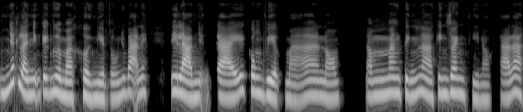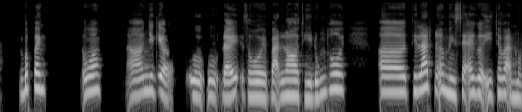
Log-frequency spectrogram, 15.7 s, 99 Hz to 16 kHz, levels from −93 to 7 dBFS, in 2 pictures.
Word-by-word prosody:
nhất 310 Hz, +12 st, +2 dB
là 255 Hz, -8 st, +7 dB
những 220 Hz, 0 st, +1 dB
cái 240 Hz, 0 st, +4 dB
người 240 Hz, 0 st, +3 dB
mà 200 Hz, -2 st, +3 dB
khởi 200 Hz, +1 st, +1 dB
nghiệp 190 Hz, -1 st, +1 dB
giống 185 Hz, +1 st, -2 dB
như 225 Hz, -, -1 dB
bạn 235 Hz, -3 st, +1 dB
ấy, 245 Hz, +1 st, -2 dB, 0.3 s
đi 255 Hz, +1 st, +2 dB
làm 205 Hz, -6 st, +6 dB
những 200 Hz, -, -5 dB
cái 200 Hz, +4 st, +3 dB
công 245 Hz, -3 st, +2 dB
việc 205 Hz, -4 st, +3 dB
mà 175 Hz, -3 st, -5 dB
á, 210 Hz, +1 st, -1 dB
nó 190 Hz, -2 st, -2 dB, 0.4 s
nó 205 Hz, -, -4 dB
mang 225 Hz, +3 st, +1 dB
tính 220 Hz, +1 st, 0 dB
là 230 Hz, -5 st, +1 dB
kinh 235 Hz, 0 st, -1 dB
doanh, 235 Hz, -1 st, +1 dB
thì 185 Hz, -2 st, -4 dB
nó 175 Hz, 0 st, -7 dB
khá 190 Hz, 0 st, -2 dB
là 245 Hz, +1 st, +1 dB, 0.3 s
bấp 265 Hz, +5 st, -2 dB
bênh, 295 Hz, -2 st, +4 dB, 0.6 s
đúng 225 Hz, -, 0 dB
không? 265 Hz, +2 st, +2 dB, 0.4 s
Đó, 210 Hz, +4 st, -4 dB
như 255 Hz, +2 st, -2 dB
kiểu 255 Hz, -, 0 dB, 0.2 s
ừ, 205 Hz, -3 st, 0 dB
ừ, 210 Hz, -, -2 dB
đấy, 200 Hz, +4 st, +2 dB
rồi 200 Hz, -1 st, +1 dB
bạn 205 Hz, 0 st, -2 dB
lo 210 Hz, 0 st, +3 dB
thì 190 Hz, -2 st, -2 dB
đúng 200 Hz, +5 st, -3 dB
thôi. 280 Hz, +1 st, +1 dB, 0.5 s
Ờ, 250 Hz, 0 st, +2 dB
thì 255 Hz, -, -2 dB
lát 300 Hz, +3 st, +2 dB
nữa 285 Hz, -, -2 dB
mình 240 Hz, -4 st, +1 dB
sẽ 230 Hz, +3 st, -2 dB
gợi 235 Hz, -1 st, 0 dB
ý 210 Hz, -, -4 dB
cho 235 Hz, -, -2 dB
bạn 215 Hz, -4 st, -1 dB
một 190 Hz, -, -4 dB
220 Hz, 220 wpm, -26 LUFS, 200-245 Hz, 0.6 s, là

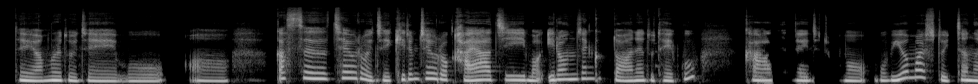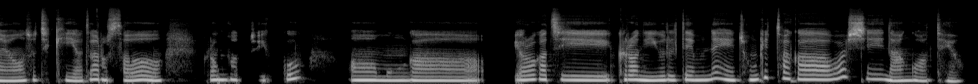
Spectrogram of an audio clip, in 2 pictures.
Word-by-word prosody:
네. 185 Hz, -4 st, +3 dB
아무래도 185 Hz, +2 st, +3 dB
이제 165 Hz, -2 st, 0 dB
뭐 155 Hz, +2 st, -4 dB, 0.3 s
어 165 Hz, -2 st, -3 dB, 0.5 s
'가스 270 Hz, -3 st, +1 dB
채우러 285 Hz, -5 st, 0 dB
이제 185 Hz, 0 st, 0 dB
기름 235 Hz, +6 st, 0 dB
채우러 255 Hz, -4 st, +2 dB
가야지.' 200 Hz, +1 st, +3 dB
뭐 175 Hz, -, +1 dB
이런 225 Hz, +4 st, +2 dB
생각도 270 Hz, -7 st, -3 dB
안 170 Hz, +1 st, +2 dB
해도 185 Hz, 0 st, +1 dB
되고 180 Hz, -, -3 dB, 0.5 s
가는데 185 Hz, -2 st, +1 dB, 0.3 s
이제 175 Hz, 0 st, -3 dB
좀 -, -, -20 dB
뭐 170 Hz, +1 st, -1 dB
뭐 180 Hz, -1 st, -4 dB
위험할 300 Hz, -, +1 dB
수도 195 Hz, -, -2 dB
있잖아요 170 Hz, -1 st, +2 dB
솔직히 195 Hz, -2 st, -4 dB
여자로서. 190 Hz, 0 st, 0 dB, 0.4 s
그런 210 Hz, 0 st, 0 dB
것도 210 Hz, -2 st, -4 dB, 0.2 s
있고 240 Hz, +9 st, -6 dB, 0.4 s
어 195 Hz, -1 st, +3 dB
뭔가 180 Hz, -1 st, +1 dB, 0.4 s
여러 205 Hz, +2 st, +1 dB
가지 200 Hz, -3 st, +1 dB
그런 215 Hz, -2 st, +2 dB
이유들 195 Hz, +1 st, +3 dB
때문에 210 Hz, +2 st, +1 dB
전기차가 225 Hz, -1 st, 0 dB
훨씬 250 Hz, -5 st, +2 dB
나은 180 Hz, -2 st, +2 dB
것 185 Hz, -, +1 dB
같아요. 160 Hz, -5 st, -7 dB
195 Hz, 280 characters per minute, -23 LUFS, 180-220 Hz, 0.5 s, 네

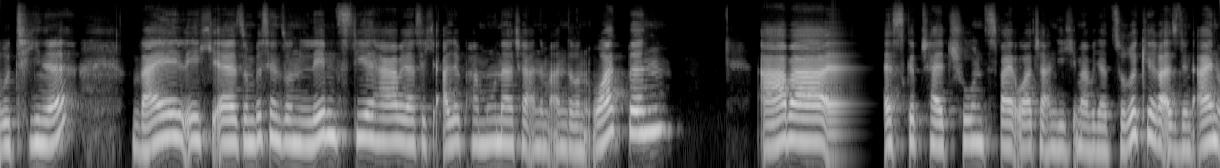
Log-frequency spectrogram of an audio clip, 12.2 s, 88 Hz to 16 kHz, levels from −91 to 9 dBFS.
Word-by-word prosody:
Routine, 190 Hz, +3 st, 0 dB, 0.7 s
weil 210 Hz, +8 st, +2 dB
ich, 215 Hz, +1 st, -2 dB
äh, 200 Hz, +1 st, +3 dB
so 200 Hz, 0 st, -3 dB
'n 195 Hz, -, +2 dB
bisschen 220 Hz, 0 st, 0 dB
so 200 Hz, -, -2 dB
'n 195 Hz, -, +1 dB
Lebensstil 235 Hz, +3 st, +1 dB
habe, 210 Hz, 0 st, 0 dB
dass 195 Hz, 0 st, -2 dB
ich 190 Hz, -2 st, -9 dB
alle 190 Hz, +4 st, -1 dB
paar 195 Hz, -1 st, -8 dB
Monate 190 Hz, -1 st, -1 dB
an 180 Hz, -, -7 dB
'nem 175 Hz, 0 st, -7 dB
anderen 165 Hz, -2 st, -5 dB
Ort 265 Hz, +10 st, +1 dB
bin. 275 Hz, +2 st, +3 dB, 0.8 s
Aber 205 Hz, +3 st, +5 dB, 0.6 s
es 190 Hz, +1 st, -4 dB
gibt 200 Hz, 0 st, -6 dB
halt 180 Hz, -2 st, -1 dB
schon 200 Hz, 0 st, -3 dB
2 185 Hz, -3 st, -2 dB
Orte, 175 Hz, 0 st, -2 dB
an 165 Hz, +2 st, -6 dB
die 165 Hz, -, -5 dB
ich 155 Hz, -, -14 dB
immer 170 Hz, -2 st, -5 dB
wieder 155 Hz, -1 st, -5 dB
zurückkehre. 220 Hz, +5 st, 0 dB
Also, 165 Hz, -2 st, +1 dB
den 165 Hz, 0 st, -5 dB
einen 195 Hz, +3 st, +2 dB
195 Hz, 180 wpm, -21 LUFS, 180-215 Hz, 0.8 s, Aber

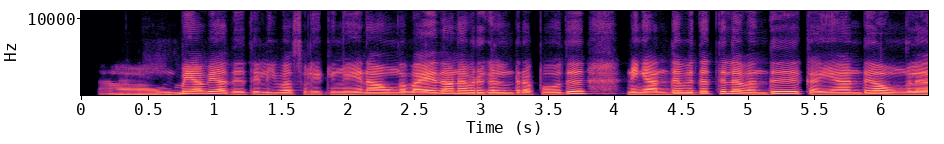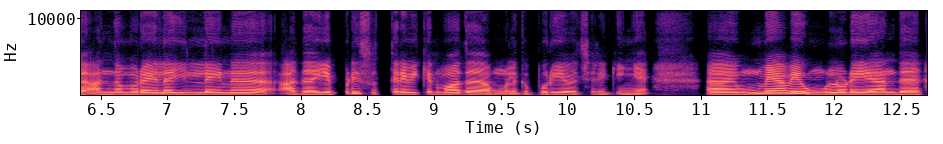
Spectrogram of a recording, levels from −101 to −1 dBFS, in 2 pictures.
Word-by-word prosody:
ஆ. -, -, -19 dB, 0.4 s
உண்மையாவே 235 Hz, +7 st, +2 dB
அது 185 Hz, -5 st, -3 dB
தெளிவா 200 Hz, +3 st, -1 dB
சொல்லிருக்கீங்க, 175 Hz, -1 st, -6 dB
ஏன்னா, 210 Hz, +2 st, +1 dB
அவங்க 200 Hz, -1 st, -2 dB
வயதானவர்கள்ன்ற 210 Hz, -1 st, +2 dB
போது, 200 Hz, +7 st, +2 dB, 0.4 s
நீங்க 190 Hz, 0 st, +2 dB
அந்த 195 Hz, +4 st, -2 dB
விதத்துல 235 Hz, +2 st, +1 dB
வந்து 205 Hz, +4 st, +1 dB, 0.2 s
கையாண்டு 200 Hz, +2 st, 0 dB
அவங்கள 185 Hz, -3 st, -1 dB, 0.2 s
அந்த 185 Hz, +1 st, -4 dB
முறையில 200 Hz, +2 st, +2 dB
இல்லைன்னு 195 Hz, +2 st, -2 dB, 0.4 s
அத 170 Hz, 0 st, 0 dB
எப்டி, 225 Hz, +5 st, -4 dB
சொ 205 Hz, -, -12 dB
தெரிவிக்கணுமோ 190 Hz, 0 st, -2 dB
அத 180 Hz, -, -1 dB
அவங்களுக்கு 160 Hz, 0 st, -6 dB
புரிய 180 Hz, +1 st, -2 dB
வச்சிருக்கீங்க. 155 Hz, -1 st, -10 dB, 0.6 s
ஆ, -, -, +3 dB, 0.2 s
உண்மையாவே 225 Hz, +2 st, +3 dB
உங்களுடைய 195 Hz, 0 st, 0 dB
அந்த, 180 Hz, -1 st, 0 dB
195 Hz, 140 wpm, -21 LUFS, 180-210 Hz, 0.6 s, ஆ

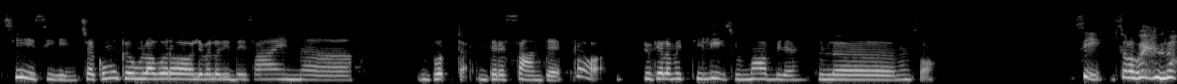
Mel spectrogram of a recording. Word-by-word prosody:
Sì, 320 Hz, -5 st, +5 dB
sì, 245 Hz, -1 st, -6 dB
sì, 205 Hz, -2 st, -5 dB
c'è 245 Hz, +3 st, 0 dB
comunque 270 Hz, +2 st, +1 dB
un 260 Hz, -1 st, +3 dB
lavoro 255 Hz, -1 st, +5 dB
a -, -, +4 dB
livello 240 Hz, 0 st, +1 dB
di 235 Hz, -1 st, -2 dB
design 235 Hz, 0 st, -5 dB, 1.2 s
impor 235 Hz, +2 st, +1 dB
cioè -, -, -9 dB
interessante, 215 Hz, -3 st, -1 dB
però 355 Hz, -6 st, -3 dB, 0.4 s
più 265 Hz, -, -1 dB
che 265 Hz, -, +3 dB
lo 255 Hz, -1 st, +4 dB
metti 260 Hz, +1 st, -3 dB
lì 270 Hz, 0 st, 0 dB
sul 230 Hz, 0 st, -6 dB
mobile, 225 Hz, -3 st, -1 dB
sul, 230 Hz, +1 st, -4 dB
ehm, 215 Hz, -2 st, +1 dB
non 225 Hz, +1 st, -6 dB
so -, -, -9 dB, 1.3 s
Sì, 290 Hz, -4 st, +1 dB
solo 305 Hz, +6 st, +4 dB
quello. 310 Hz, +1 st, +7 dB
240 Hz, 150 wpm, -23 LUFS, 225-260 Hz, 1.3 s, quello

